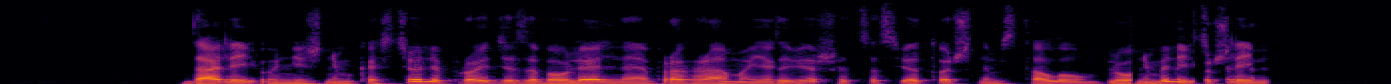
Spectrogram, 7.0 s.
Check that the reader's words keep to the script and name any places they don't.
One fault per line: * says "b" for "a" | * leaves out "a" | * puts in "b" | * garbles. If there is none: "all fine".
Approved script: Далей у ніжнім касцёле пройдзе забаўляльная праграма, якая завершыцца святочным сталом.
* leaves out "якая"
* garbles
